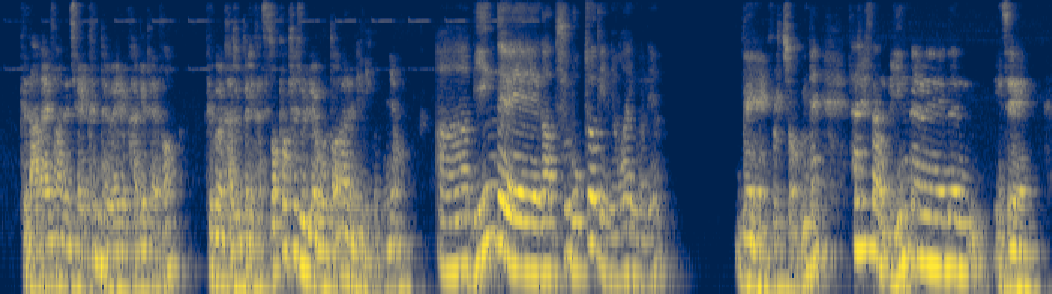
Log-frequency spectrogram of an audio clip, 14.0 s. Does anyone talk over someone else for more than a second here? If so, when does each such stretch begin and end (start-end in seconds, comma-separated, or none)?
none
